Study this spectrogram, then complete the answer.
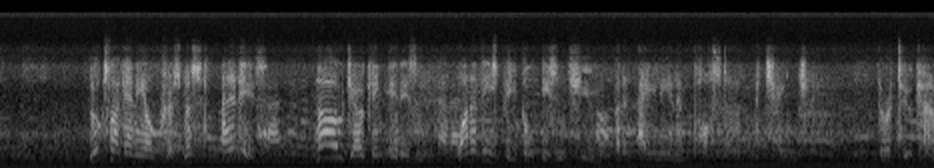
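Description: An elderly woman laughs loudly.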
